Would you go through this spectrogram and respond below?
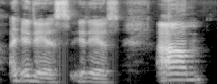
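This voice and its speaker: A middle-aged woman with a Canadian accent, telling her own story casually as an interview guest, pausing to think. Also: mid-range voice, expressive, gravelly, bright, forceful tone. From small-town Manitoba, Canada.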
